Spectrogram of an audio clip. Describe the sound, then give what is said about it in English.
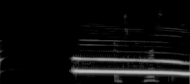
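After a moment of quiet, a single loud, wolf-like howl rings out, holding a long steady note that sags slightly in pitch, with faint murmurs underneath. “Who let the wolf out?”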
